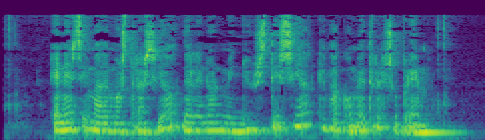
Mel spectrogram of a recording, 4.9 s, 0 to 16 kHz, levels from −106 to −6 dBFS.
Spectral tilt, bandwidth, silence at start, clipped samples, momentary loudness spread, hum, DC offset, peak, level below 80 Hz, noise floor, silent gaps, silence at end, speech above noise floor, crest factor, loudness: -4 dB/octave; 11.5 kHz; 0.5 s; under 0.1%; 8 LU; none; under 0.1%; -4 dBFS; -54 dBFS; -46 dBFS; none; 0.2 s; 23 dB; 20 dB; -23 LUFS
